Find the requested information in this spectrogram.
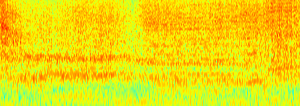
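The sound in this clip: A car overtakes another on the road, its engine roaring steadily with tire noise as the pitch of the engine shifts up and down throughout.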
